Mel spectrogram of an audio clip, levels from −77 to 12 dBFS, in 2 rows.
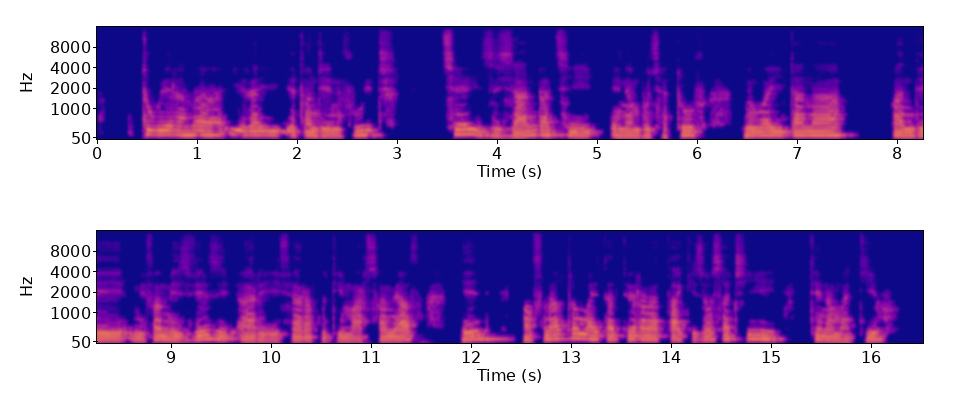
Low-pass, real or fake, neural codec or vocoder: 14.4 kHz; real; none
